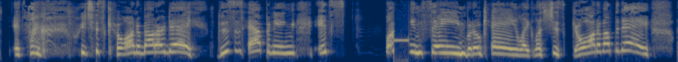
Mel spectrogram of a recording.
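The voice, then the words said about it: Strained half-laughing, near-tears voice. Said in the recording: “you can hear in my voice. It's that laugh or you'll cry voice that I'm doing”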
